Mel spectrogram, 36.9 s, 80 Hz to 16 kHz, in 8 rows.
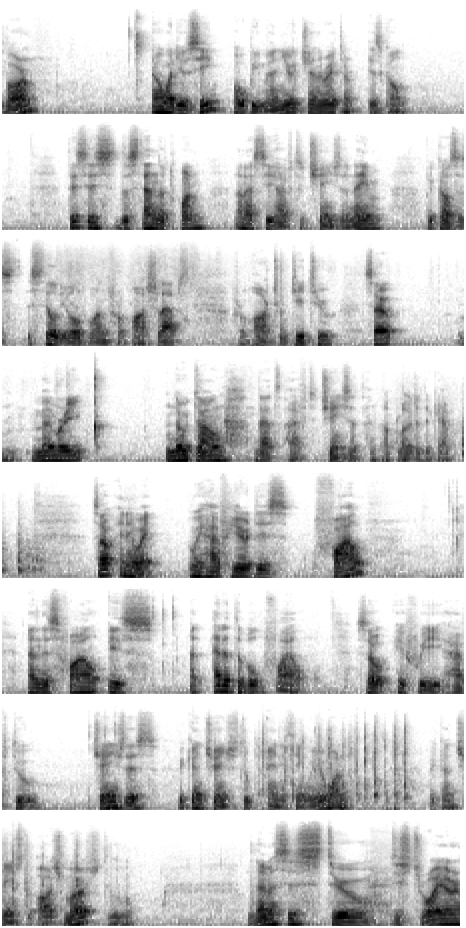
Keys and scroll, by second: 29.9-32.1 typing, 32.9 ctrl+s.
